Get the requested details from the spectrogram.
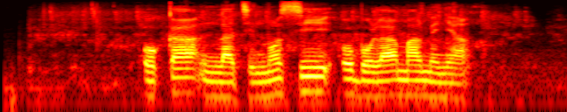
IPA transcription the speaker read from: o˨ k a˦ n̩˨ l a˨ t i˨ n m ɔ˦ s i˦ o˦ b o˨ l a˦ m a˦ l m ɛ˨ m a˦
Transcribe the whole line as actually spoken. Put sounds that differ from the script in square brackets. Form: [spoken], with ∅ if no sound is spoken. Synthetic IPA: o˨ k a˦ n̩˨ l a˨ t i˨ n m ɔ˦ s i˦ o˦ b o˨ l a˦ m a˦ l m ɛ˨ [ɲ] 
